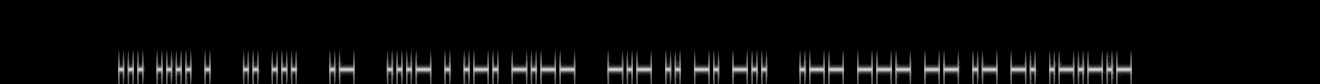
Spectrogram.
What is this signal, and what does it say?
Morse code, heard as a keyed tone, about 25 wpm, 700 Hz. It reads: SHE IS A VERY KIND WOMAN.
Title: Sentences from Top 1100 Words 25wpm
